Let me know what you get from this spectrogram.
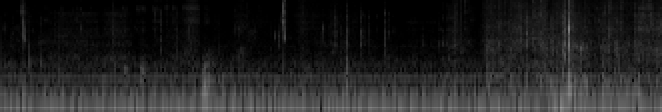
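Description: Quiet crunching of popcorn being chewed. About five seconds in, a denser crinkling rustle as a hand reaches into the plastic popcorn bag.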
